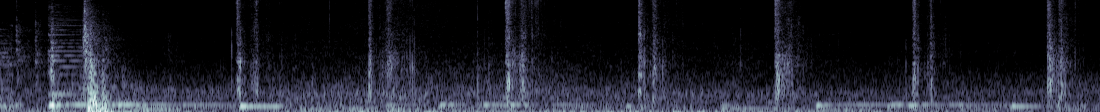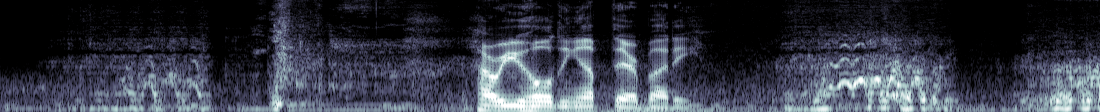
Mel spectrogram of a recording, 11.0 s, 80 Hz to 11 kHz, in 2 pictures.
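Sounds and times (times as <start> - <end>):
horse whinnying: 5.8 - 7.2, 9.4 - 10.9
speech: 7.9 - 9.1, 9.9 - 10.2.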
